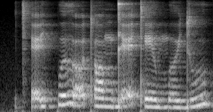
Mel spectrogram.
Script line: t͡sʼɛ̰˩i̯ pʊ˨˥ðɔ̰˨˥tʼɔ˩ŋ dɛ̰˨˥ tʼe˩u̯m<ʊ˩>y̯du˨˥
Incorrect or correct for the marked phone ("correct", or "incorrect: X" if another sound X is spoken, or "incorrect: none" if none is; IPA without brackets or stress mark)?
correct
